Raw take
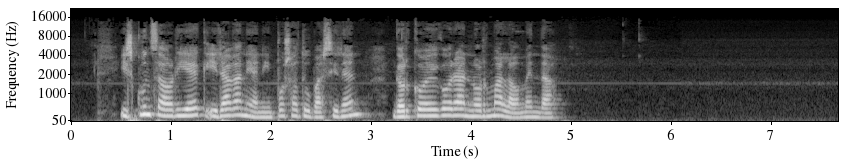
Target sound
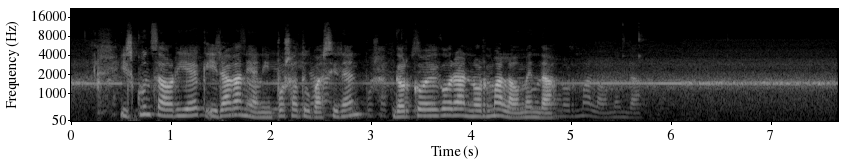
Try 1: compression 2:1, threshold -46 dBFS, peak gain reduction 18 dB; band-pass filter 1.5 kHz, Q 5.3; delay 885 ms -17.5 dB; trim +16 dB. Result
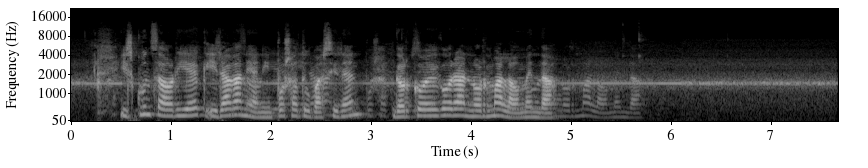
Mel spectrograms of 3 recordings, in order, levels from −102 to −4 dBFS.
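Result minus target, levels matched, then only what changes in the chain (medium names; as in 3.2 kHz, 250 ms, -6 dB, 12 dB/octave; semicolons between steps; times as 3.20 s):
compression: peak gain reduction -4.5 dB
change: compression 2:1, threshold -55 dBFS, peak gain reduction 22.5 dB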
